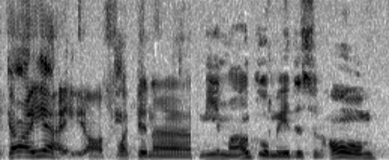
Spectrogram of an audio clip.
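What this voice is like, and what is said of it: Poor put-on Mexican accent. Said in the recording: “your half-assed Mexican accent. ... That was so shitty, dude.”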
